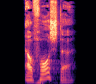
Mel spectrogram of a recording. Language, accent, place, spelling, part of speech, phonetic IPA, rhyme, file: German, Germany, Berlin, erforschte, adjective / verb, [ɛɐ̯ˈfɔʁʃtə], -ɔʁʃtə, De-erforschte.ogg
- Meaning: inflection of erforscht: 1. strong/mixed nominative/accusative feminine singular 2. strong nominative/accusative plural 3. weak nominative all-gender singular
